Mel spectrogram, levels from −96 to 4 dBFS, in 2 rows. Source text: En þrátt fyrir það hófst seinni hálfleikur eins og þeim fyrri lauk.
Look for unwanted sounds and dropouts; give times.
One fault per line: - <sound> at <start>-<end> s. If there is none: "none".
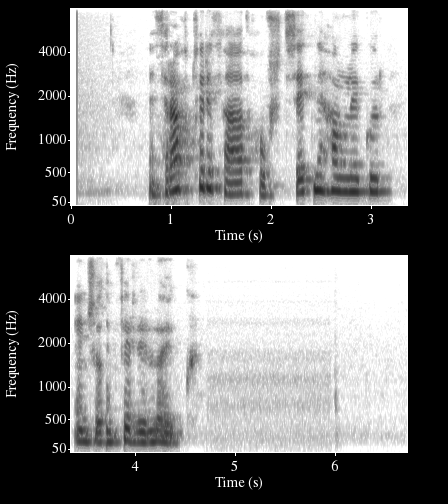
none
